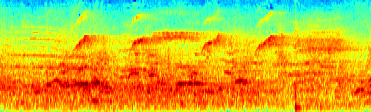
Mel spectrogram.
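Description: A referee's whistle blows in short sharp bursts.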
